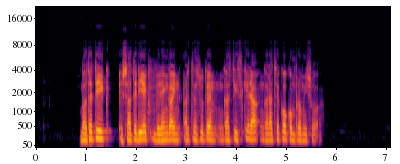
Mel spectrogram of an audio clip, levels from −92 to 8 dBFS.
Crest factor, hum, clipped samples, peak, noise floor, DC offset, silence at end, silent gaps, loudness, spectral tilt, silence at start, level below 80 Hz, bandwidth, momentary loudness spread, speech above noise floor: 18 dB; none; under 0.1%; -2 dBFS; under -90 dBFS; under 0.1%; 1.45 s; none; -19 LUFS; -7 dB/octave; 0.9 s; -60 dBFS; 7.6 kHz; 9 LU; over 71 dB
